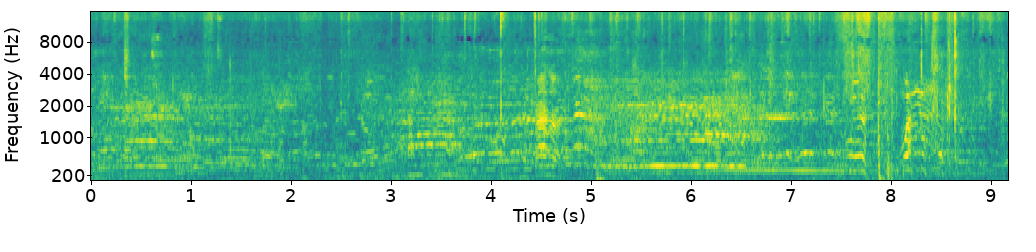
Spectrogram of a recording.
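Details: Giant cattle jumping down from a truck, giving a drawn-out low moo with rich stacked harmonics that holds steady for about two seconds, over a steady background of people talking and exclaiming nearby.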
